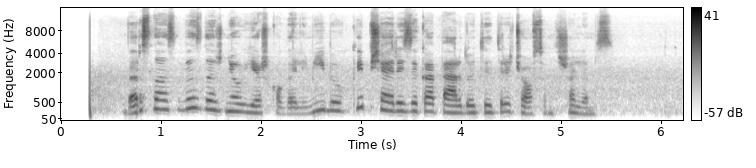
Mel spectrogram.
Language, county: Lithuanian, Vilnius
